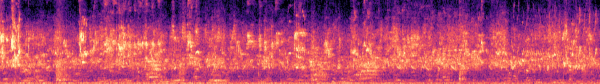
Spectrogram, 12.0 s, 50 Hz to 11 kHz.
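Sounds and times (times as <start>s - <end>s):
small birds chirping: 0.0s - 12.0s.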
